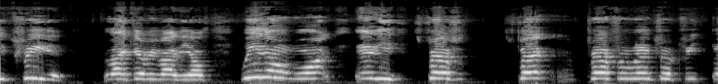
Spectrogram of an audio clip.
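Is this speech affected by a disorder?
Yes: cerebral palsy; brain damage.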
